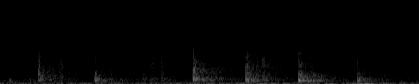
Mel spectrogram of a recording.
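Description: Footsteps of a person walking across a wooden stage floor, faint and even, about two steps a second.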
